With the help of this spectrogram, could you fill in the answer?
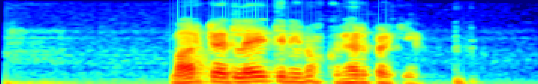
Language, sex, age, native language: Icelandic, male, 40-49, Icelandic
